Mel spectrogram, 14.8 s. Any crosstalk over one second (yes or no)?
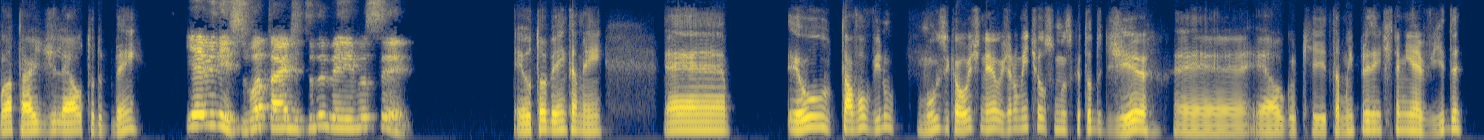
no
